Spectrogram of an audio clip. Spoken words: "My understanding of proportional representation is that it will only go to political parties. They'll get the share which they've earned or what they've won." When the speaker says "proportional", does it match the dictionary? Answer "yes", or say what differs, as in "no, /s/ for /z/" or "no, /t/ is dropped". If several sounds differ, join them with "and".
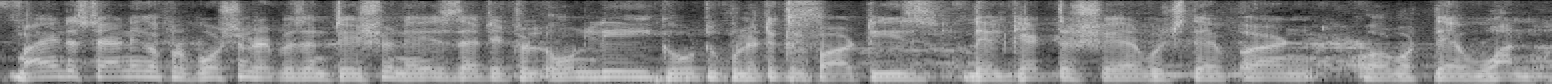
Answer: no, /n/ is dropped and /n/ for /l/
